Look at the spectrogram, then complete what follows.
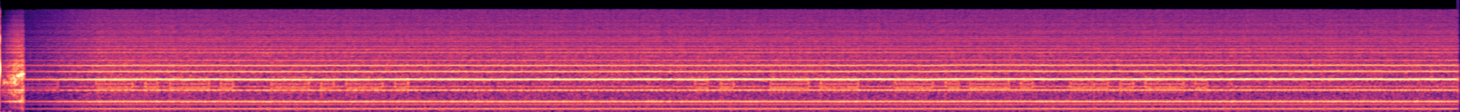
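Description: Steady electrical hum on an aircraft intercom feed: several fixed tones over a faint hiss, holding level throughout, with a short click right at the start.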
